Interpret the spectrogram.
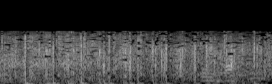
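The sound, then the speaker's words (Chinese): An audience at an errenzhuan performance breaks into applause, a dense, steady patter of many hands clapping at once that holds at a fairly even loudness throughout, with some voices mixed in beneath. “这不鼓掌那干啥呀？”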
